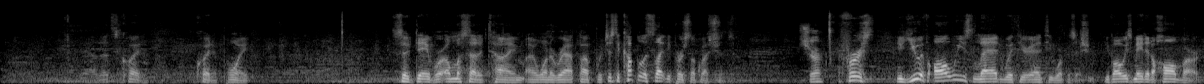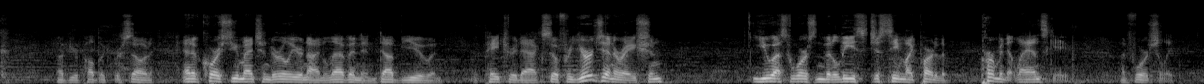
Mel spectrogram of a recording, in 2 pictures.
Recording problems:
garbled, watery; slightly; nothing above 11 kHz
murmuring crowd; faint; throughout; 20 dB below the speech
uneven, jittery; strongly; from 6 to 12 s

